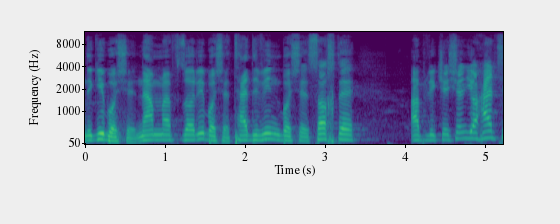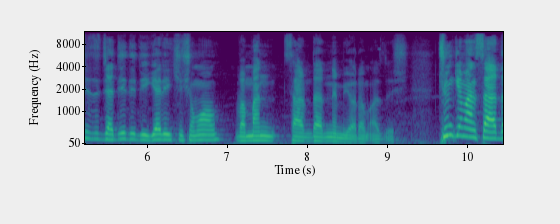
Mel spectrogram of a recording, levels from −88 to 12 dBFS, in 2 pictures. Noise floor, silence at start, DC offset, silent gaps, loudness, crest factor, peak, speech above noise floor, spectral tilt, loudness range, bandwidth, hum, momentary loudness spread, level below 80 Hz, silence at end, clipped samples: -61 dBFS; 0 s; under 0.1%; none; -26 LUFS; 20 dB; -6 dBFS; 35 dB; -5 dB/octave; 2 LU; 11.5 kHz; none; 10 LU; -56 dBFS; 0 s; under 0.1%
